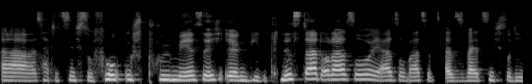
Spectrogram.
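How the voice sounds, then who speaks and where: Recorded very cleanly against a silent background, a woman speaks at a medium pitch with a dark, mellow tone and ordinary pitch variation. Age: 30s. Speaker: podcast co-host. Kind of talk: casual chat.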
